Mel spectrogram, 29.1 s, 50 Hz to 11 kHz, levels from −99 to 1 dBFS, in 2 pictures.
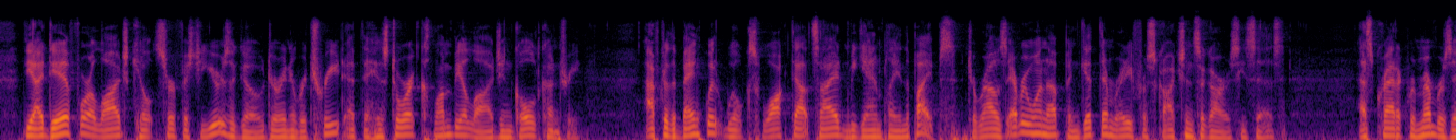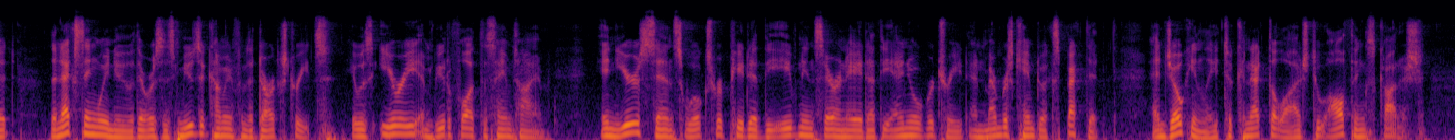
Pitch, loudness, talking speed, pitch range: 115 Hz, -40 LUFS, 205 wpm, 105-130 Hz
